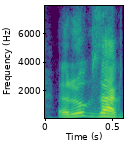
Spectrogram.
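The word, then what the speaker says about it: Rucksack: ये इसका pronunciation German में रुकज़ाक होता है।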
